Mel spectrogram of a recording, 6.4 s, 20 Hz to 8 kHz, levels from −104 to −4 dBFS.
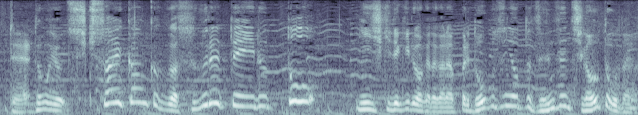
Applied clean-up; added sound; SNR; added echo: none; none; none; none.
